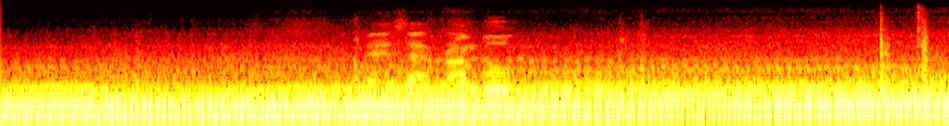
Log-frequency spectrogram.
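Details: Compound-turbo Subaru Forester driving under boost: deep throbbing rumble over the engine as boost builds and holds; compressor surge also noted, owner suspects a leak, source unconfirmed.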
